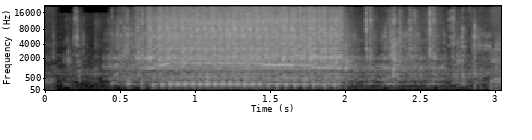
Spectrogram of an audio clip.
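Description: A sewing machine stitches across fabric for a crossbody bag, a steady fast motor whir with rapid needle pulses building to a sustained run, then easing and restarting near the end.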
